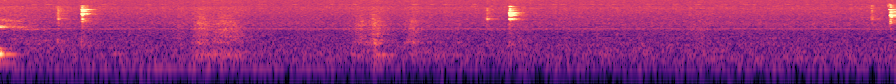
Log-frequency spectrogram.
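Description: Near silence with two faint computer mouse clicks, one about half a second in and one about two and a half seconds in.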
